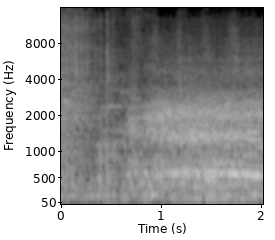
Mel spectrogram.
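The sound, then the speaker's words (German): Shorn sheep bleat in a pen, one wavering, nasal bleat rising out of a soft background and holding steadily to the end, with no voices. “Manche schauen sich um, blöken, suchen.”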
